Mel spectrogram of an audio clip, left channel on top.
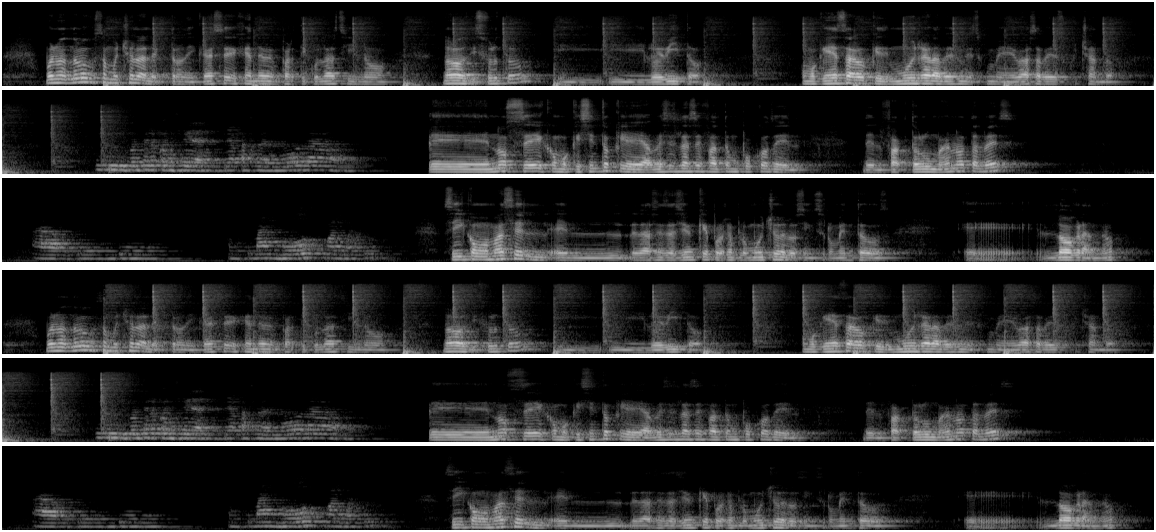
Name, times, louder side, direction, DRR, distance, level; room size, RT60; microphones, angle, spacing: voice 1, 0.0-4.0 4.4-7.1 8.0-11.2 15.8-19.6 20.1-21.6 27.5-32.0 32.7-34.1, left 3 dB, 80° left, 0.8 m, -25 dB
sound 1, 1.0-12.8, right 4 dB, 30° right, 0.6 m, -38 dB
voice 2, 12.4-15.0 23.3-24.6 25.3-26.8, equal, 10° left, 3.2 m, -37 dB
15.5 x 13.5 x 4.6 m
head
